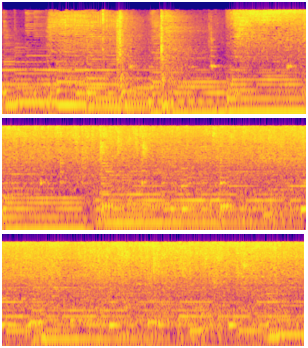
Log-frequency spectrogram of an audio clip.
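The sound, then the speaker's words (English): A shower runs cold, its water spraying in a loud, continuous hiss with a faint low hum underneath and a brief denser burst of spray early on. “Mom, the shower's cold.”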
